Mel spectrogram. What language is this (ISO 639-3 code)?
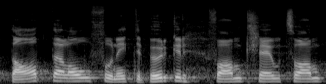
gsw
